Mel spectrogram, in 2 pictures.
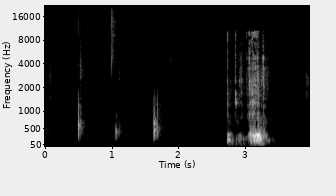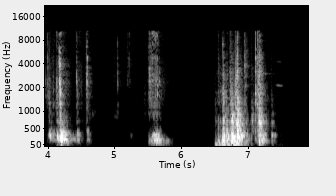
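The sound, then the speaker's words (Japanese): A key clicks into a lock with a few sharp taps, followed by louder rattling clunks as the lock turns and a door is pushed open, with no talking. “今、鍵を開けます。”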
